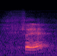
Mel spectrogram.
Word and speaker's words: fait: Pour la prononciation du verbe faire, on ne prononce pas le S et le T. Donc, fait, faisons, faites, font.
